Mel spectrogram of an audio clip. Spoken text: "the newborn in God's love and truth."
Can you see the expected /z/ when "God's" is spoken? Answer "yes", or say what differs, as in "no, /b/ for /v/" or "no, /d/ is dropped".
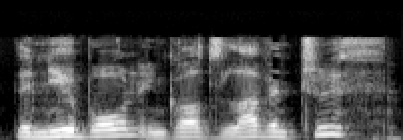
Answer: yes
